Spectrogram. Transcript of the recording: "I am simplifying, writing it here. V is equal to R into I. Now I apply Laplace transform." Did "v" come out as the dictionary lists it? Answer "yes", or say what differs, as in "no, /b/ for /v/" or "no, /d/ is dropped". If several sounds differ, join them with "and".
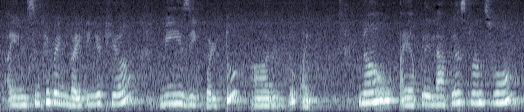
yes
